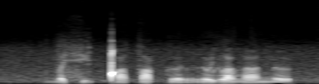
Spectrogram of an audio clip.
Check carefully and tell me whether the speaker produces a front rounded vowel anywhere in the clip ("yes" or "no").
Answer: no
